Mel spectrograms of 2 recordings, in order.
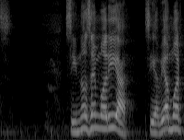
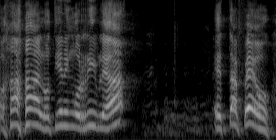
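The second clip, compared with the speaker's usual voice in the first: lightly voiced taunting Death, raised voice; mocking Death; 6 semitones higher, 9 dB louder than usual. Death talking to the devil, lightly acted taunt. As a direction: tease with a spoken ha-ha. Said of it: "la muerte diciéndole al diablo".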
